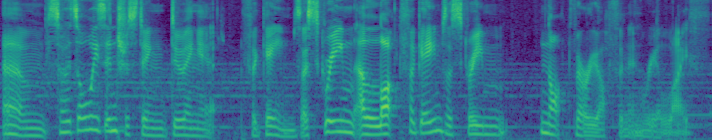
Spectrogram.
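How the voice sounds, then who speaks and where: A woman's voice: fairly low pitch, sing-song, normal speed, vocal fry, darkish tone, soft background music. A woman chatting casually and affectionately to viewers on a livestream from home, giggly and chatty. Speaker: streamer and voice actress.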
